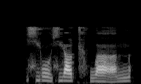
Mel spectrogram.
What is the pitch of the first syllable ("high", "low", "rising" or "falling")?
falling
